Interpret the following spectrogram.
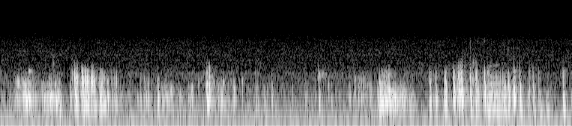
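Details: Stomach growling (borborygmi): irregular bursts of gurgling, bubbling rumbles over a low steady hum, ordinary bowel sounds.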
